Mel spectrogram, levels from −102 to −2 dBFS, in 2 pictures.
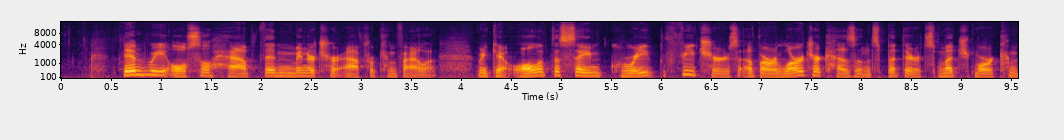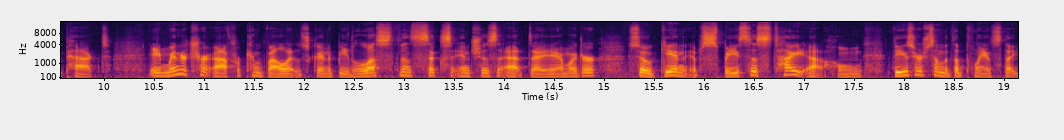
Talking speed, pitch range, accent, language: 165 wpm, 140-180 Hz, American, English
